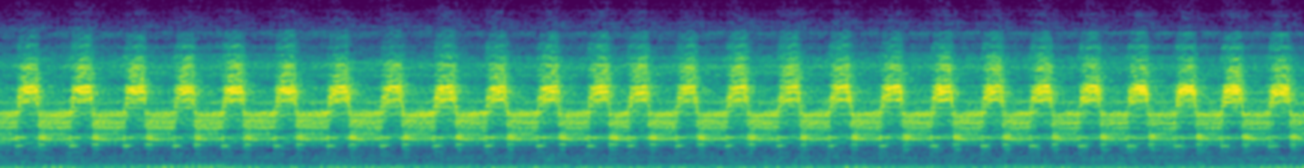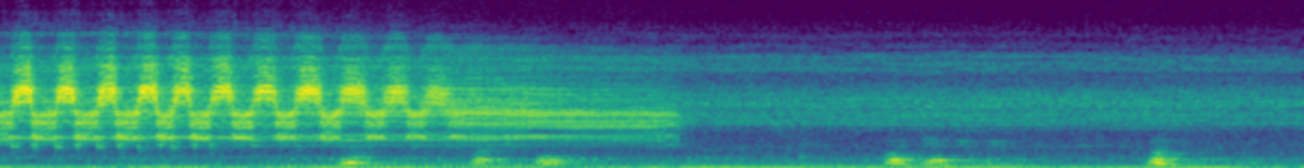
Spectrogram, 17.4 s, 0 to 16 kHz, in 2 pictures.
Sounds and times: Cicadas sound 0.0 - 17.3
Dogs barking 11.0 - 12.6
Dogs barking 14.6 - 15.2
Dogs barking 16.4 - 16.9

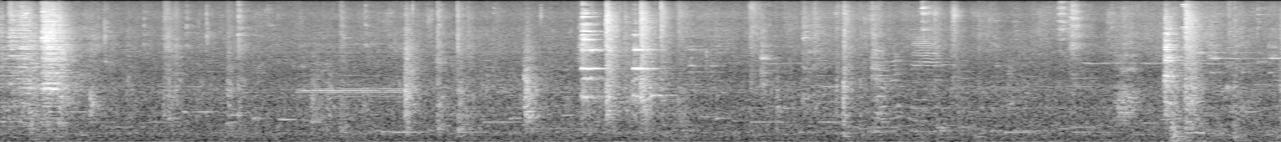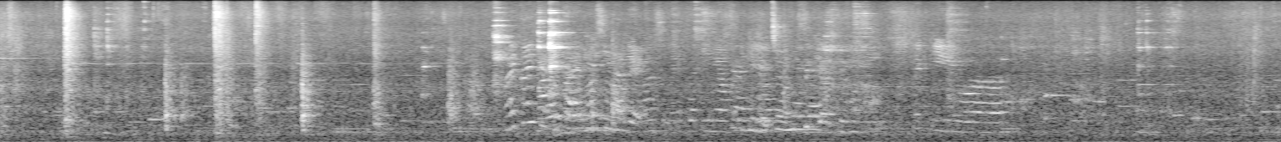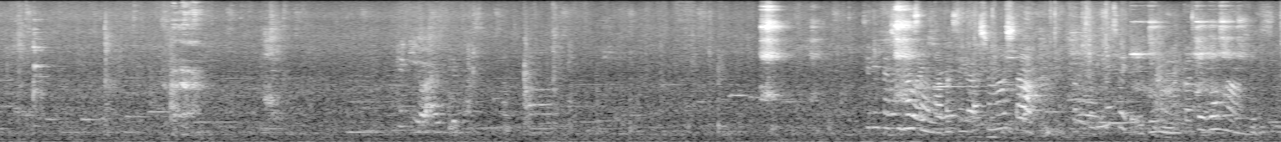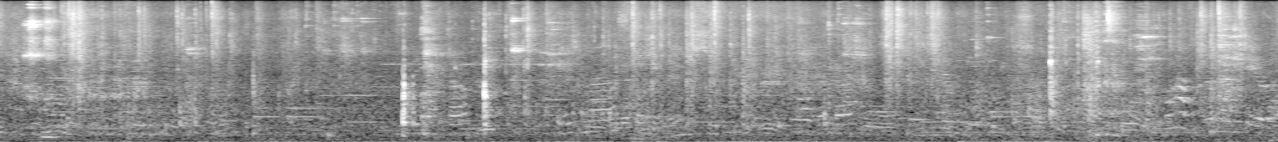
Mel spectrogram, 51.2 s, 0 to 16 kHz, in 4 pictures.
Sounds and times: waitresses talking to customers 17.9 - 23.3
customers walking in and out 20.6 - 51.2
waitresses talking to customers 34.2 - 38.7
hushed conversations 34.2 - 51.2

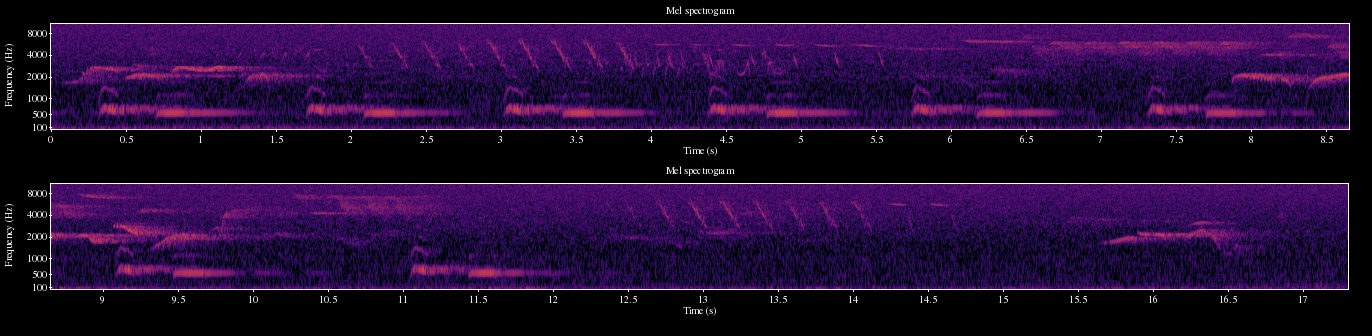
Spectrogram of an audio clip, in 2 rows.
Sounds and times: Cuckoo very nearby in a tree 0.0 - 14.7

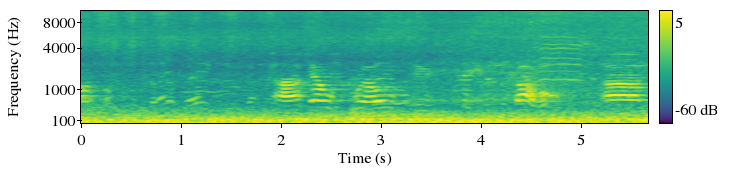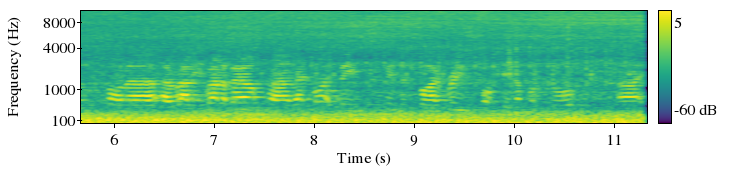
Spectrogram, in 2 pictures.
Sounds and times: commentary 0.0 - 11.3
motorcycles doing their round 2.0 - 11.3

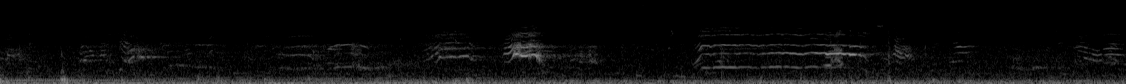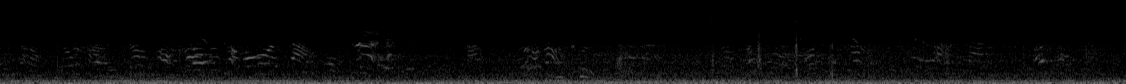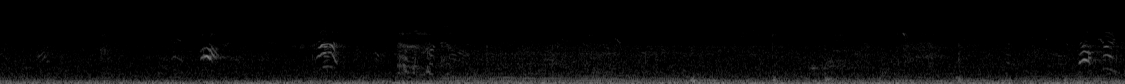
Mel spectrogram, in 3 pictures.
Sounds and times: Traffic Sound 11.0 - 33.7

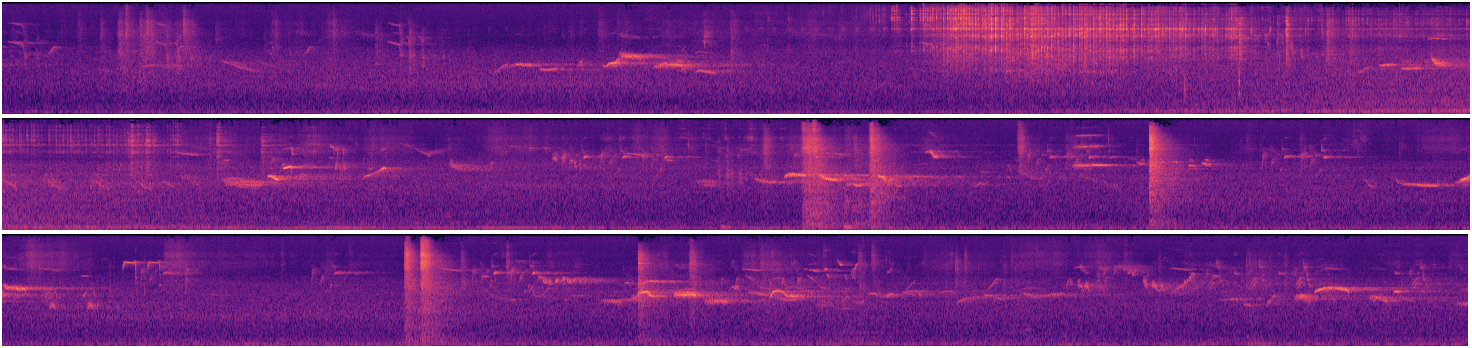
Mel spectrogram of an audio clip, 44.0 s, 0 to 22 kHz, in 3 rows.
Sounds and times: distant train 8.0 - 18.8

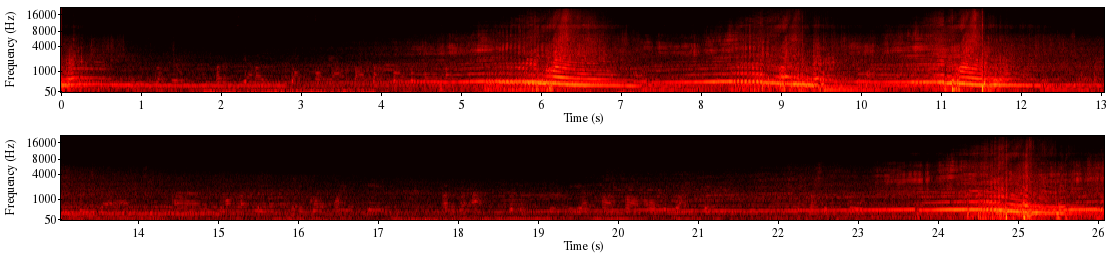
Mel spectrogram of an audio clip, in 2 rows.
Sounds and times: moto two free practice one 0.0 - 26.0

